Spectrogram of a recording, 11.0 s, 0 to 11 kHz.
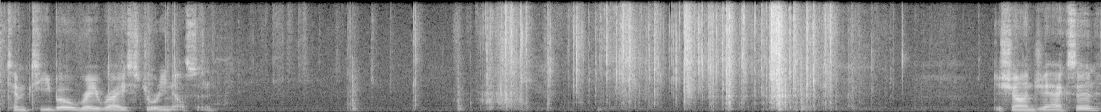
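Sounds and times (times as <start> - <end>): plastic wrapper tearing and crinkling: 4.8 - 9.0.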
